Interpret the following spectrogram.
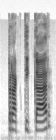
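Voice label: "practicar", Spanish, female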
